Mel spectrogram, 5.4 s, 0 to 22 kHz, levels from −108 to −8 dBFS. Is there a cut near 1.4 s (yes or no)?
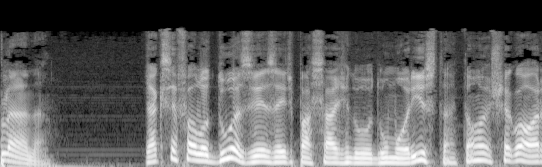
yes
